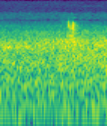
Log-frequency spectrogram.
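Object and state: Nothing is struck.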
